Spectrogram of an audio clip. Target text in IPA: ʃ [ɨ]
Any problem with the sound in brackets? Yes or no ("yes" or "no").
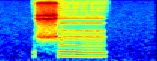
yes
